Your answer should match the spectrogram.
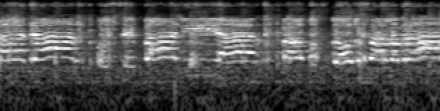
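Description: Animated-series theme song in Spanish: a sung lead vocal with an electronic sheen over backing music.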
